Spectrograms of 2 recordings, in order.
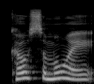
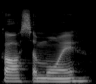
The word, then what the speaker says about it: Koh Samui: White Lotus Resort in Koh Samui, if you're saying it phonetically like a white person. But I think is more like Koh Samui.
